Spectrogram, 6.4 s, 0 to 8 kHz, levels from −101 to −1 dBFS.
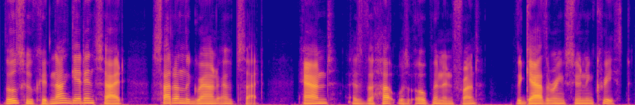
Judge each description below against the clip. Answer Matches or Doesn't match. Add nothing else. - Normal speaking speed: Doesn't match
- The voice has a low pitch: Matches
